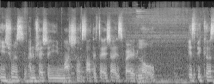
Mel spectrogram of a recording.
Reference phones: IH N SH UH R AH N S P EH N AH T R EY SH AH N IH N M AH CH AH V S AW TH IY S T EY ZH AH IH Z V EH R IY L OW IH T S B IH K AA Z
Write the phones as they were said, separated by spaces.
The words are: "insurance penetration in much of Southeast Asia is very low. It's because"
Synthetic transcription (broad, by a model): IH N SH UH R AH N S P EH N AH T R EY SH AH N IH N M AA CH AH S AW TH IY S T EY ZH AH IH S V EH R IY L OW IH T S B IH K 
